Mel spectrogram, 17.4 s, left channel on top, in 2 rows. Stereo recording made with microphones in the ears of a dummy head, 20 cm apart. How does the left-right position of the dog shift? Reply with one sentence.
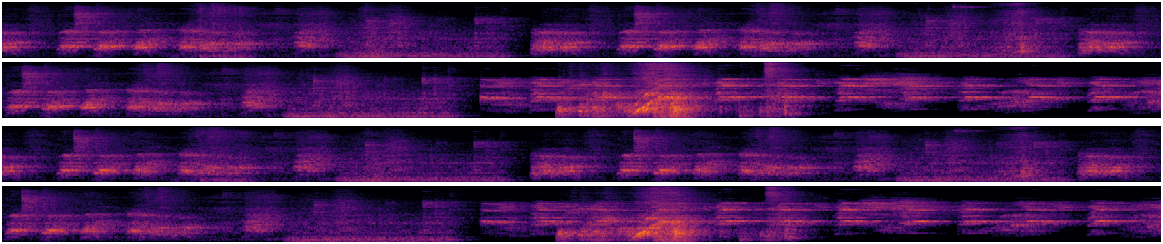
In this clip you hear the dog go left and come back.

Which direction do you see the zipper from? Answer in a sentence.
In this clip you hear the zipper on the left.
